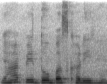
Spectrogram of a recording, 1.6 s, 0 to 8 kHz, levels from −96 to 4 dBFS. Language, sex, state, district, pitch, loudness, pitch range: Hindi, female, Bihar, Gaya, 185 Hz, -16 LUFS, 175-200 Hz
